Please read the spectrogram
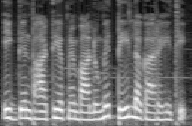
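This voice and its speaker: A woman narrating a moral cartoon story in an even storytelling manner. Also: lowish voice, normal speed.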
